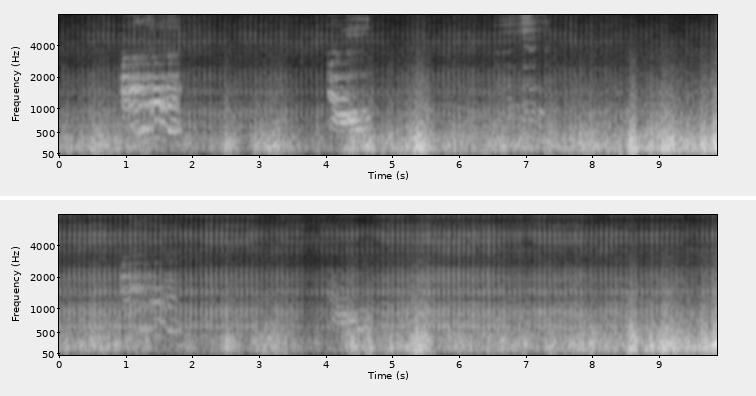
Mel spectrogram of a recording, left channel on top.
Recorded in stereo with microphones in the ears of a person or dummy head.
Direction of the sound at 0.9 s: 35° left (ahead or behind).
